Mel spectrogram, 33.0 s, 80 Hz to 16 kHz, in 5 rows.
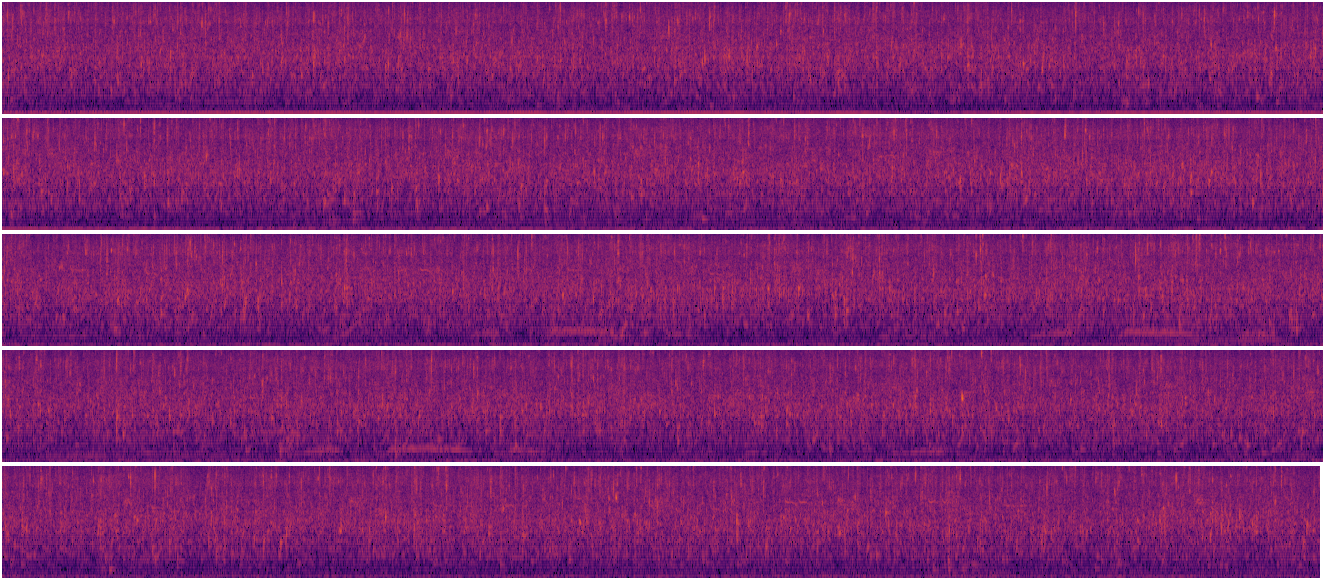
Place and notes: провулок Академіка Янгеля, Вінниця, Вінницька область, Україна - Alley12,7sound8thesoundoftheriver
Ukraine / Vinnytsia / project Alley 12,7 / sound #8 / the sound of the river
